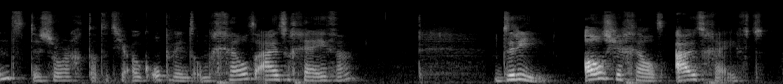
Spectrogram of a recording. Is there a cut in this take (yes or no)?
no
